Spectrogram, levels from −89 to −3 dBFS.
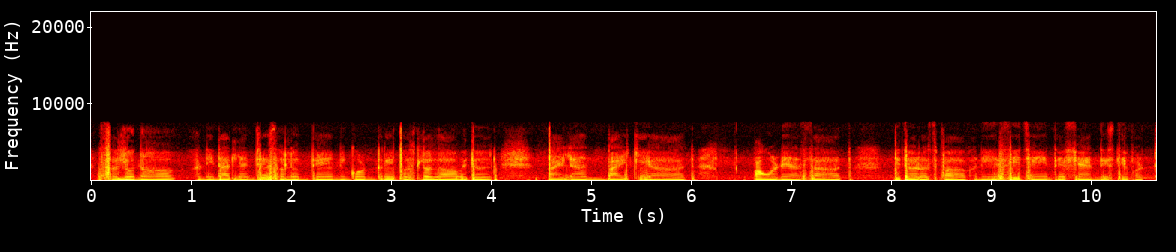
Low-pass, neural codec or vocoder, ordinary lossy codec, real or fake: none; none; none; real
